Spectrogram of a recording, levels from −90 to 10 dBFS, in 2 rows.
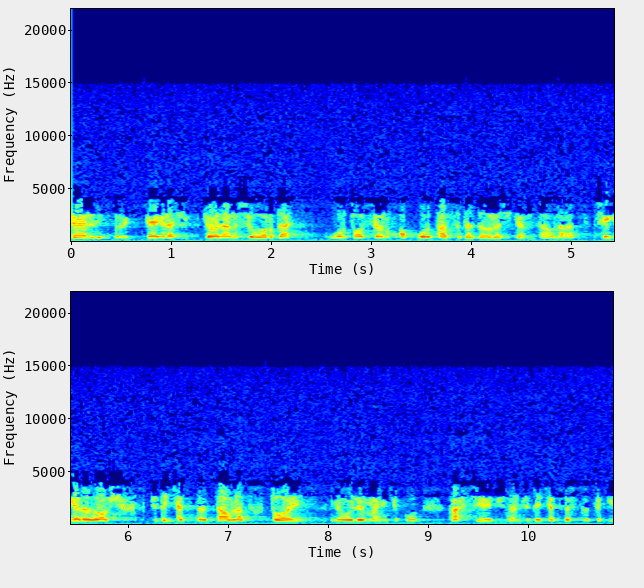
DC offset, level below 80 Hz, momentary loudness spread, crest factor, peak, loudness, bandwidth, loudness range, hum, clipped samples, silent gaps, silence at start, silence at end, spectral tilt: under 0.1%; -54 dBFS; 11 LU; 18 dB; -4 dBFS; -21 LUFS; 12.5 kHz; 3 LU; none; under 0.1%; none; 0 s; 0 s; -4.5 dB/octave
